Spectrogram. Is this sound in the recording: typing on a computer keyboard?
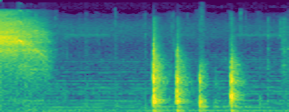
no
